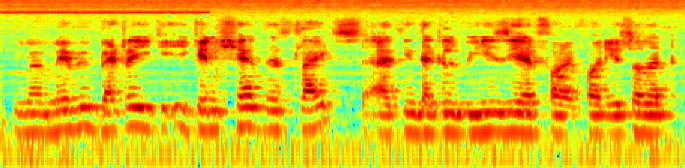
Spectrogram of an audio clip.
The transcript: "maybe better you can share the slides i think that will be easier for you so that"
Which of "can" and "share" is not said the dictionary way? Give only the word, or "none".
none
